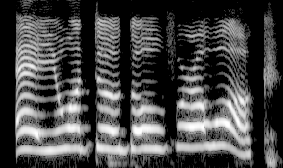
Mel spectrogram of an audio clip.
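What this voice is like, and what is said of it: Put-on Italian accent, fairly good. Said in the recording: “I can do an Italian accent. ... Give me an Italian. ... That's not bad.”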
